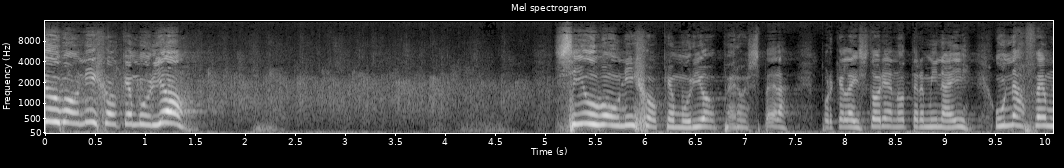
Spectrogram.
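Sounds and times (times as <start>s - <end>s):
audience applause: 0.0s - 5.1s
speech: 0.3s - 1.6s, 5.1s - 10.0s.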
